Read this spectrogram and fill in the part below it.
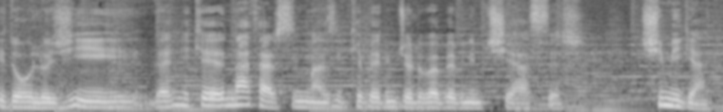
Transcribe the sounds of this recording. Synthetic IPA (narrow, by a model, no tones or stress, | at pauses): id̪eoloʒid̪æɾiːnecʰe̞næt̪ʰæɾsiːmæziŋcʲʰe̞be̞ɾiːmd͡ʒolobæbe̞biːniːmt͡ʃʰihæst̪e̞ʃ | t͡ʃʰimiɟæn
